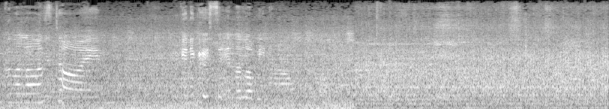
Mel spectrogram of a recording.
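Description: A bus engine running steadily, heard from inside the cabin, with voices over it in the first half. About two-thirds of the way in, the engine hum gives way to a more even outdoor traffic noise.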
